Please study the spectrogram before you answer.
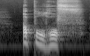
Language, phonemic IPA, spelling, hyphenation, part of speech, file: Dutch, /ˈɑ.pəlˌɦɔf/, appelhof, ap‧pel‧hof, noun, Nl-appelhof.ogg
- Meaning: orchard containing various fruit trees, including apple trees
